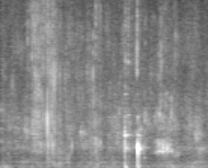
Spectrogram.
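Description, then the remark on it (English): Crispy fried chicken skin crackles and shatters as a little piece of the skin is peeled off: faint, dry crinkling builds to two sharp, brittle snaps in quick succession, then a little more soft crackling. No one speaks. “Yeah, the skin just shatters.”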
